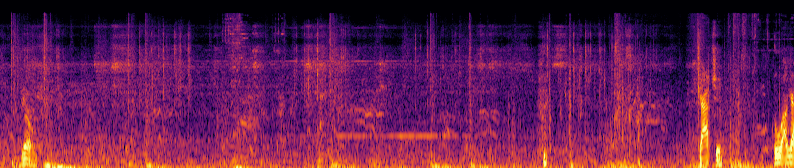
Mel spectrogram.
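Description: Heavy punches and kicks land with hard thuds.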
